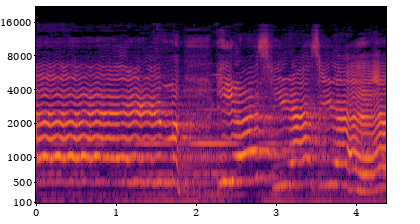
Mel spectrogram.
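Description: Live music: a high singing voice holds a long note with strong vibrato over a steady low held tone. About two seconds in the note slides down and breaks off, and shorter sliding vocal phrases follow.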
